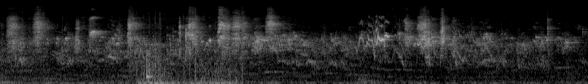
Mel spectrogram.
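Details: Many budgerigars twitter and squawk together, a steady, high, grating warble of short notes crowding one another, with a louder burst near the middle and a soft low thump early on.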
